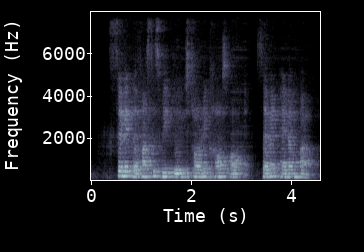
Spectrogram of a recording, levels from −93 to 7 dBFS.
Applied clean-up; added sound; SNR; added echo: neural separator model SepFormer DNS4.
